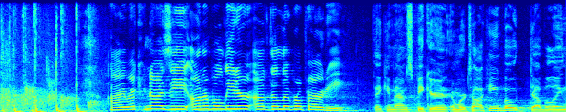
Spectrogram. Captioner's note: applause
